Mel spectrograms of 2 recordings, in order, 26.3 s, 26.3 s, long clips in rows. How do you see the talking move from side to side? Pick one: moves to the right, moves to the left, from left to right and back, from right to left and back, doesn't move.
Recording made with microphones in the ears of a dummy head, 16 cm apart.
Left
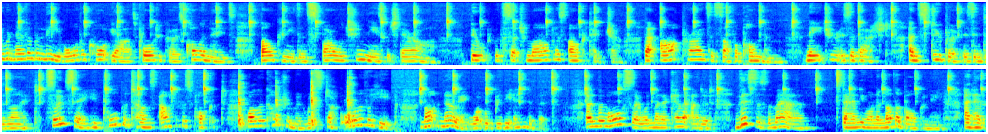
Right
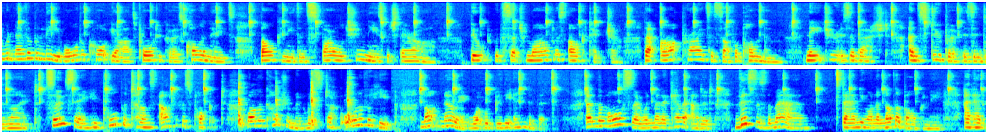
doesn't move.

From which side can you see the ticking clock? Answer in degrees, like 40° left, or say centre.
centre.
